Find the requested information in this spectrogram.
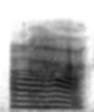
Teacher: Last part of our throat, where ha is coming from.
